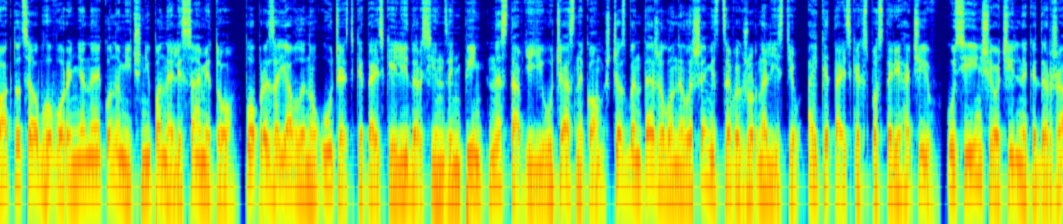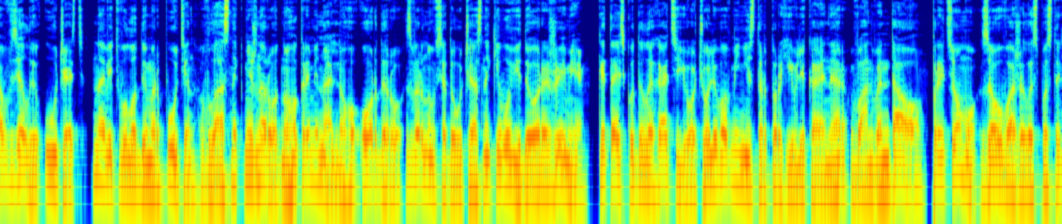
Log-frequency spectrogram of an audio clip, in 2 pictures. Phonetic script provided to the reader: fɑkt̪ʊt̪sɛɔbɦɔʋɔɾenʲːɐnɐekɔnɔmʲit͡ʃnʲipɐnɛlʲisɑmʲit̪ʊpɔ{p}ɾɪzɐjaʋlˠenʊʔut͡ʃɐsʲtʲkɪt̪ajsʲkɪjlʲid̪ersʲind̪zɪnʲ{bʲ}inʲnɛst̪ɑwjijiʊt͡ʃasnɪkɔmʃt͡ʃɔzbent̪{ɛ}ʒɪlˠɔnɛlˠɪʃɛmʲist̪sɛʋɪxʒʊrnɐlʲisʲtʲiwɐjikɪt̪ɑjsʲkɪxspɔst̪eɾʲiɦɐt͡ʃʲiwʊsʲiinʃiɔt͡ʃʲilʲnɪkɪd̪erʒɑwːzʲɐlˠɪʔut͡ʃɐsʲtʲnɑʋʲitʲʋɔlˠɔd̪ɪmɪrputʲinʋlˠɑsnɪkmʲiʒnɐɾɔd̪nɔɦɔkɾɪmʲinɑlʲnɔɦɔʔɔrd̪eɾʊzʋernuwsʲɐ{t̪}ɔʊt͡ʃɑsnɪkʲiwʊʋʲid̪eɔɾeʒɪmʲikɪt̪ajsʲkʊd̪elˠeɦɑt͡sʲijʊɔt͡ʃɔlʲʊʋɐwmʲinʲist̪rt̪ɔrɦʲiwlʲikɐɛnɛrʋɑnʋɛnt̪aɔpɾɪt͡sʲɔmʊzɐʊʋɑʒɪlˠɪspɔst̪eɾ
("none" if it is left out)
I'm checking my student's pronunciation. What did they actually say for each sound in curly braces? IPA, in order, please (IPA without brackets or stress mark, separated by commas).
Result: p, pʲ, ɛ, d̪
